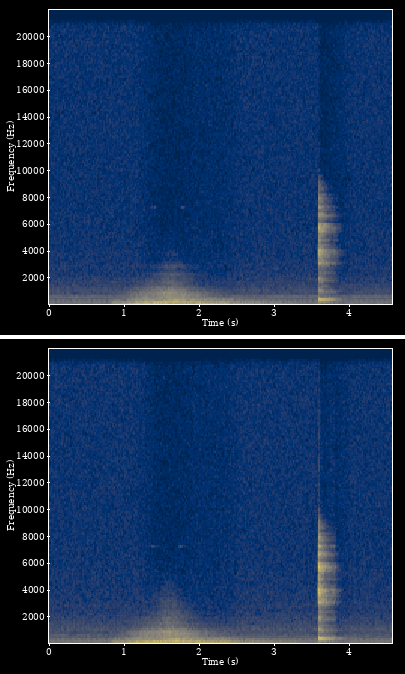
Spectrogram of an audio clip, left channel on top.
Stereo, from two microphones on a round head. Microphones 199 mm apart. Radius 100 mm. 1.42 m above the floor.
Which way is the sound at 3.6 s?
30° right (ahead or behind).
